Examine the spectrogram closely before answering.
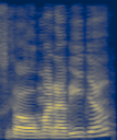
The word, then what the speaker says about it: maravilla: maravilla, wonderful, rhymes with Sevilla.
